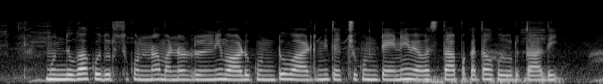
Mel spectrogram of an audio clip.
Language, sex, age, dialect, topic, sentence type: Telugu, female, 18-24, Southern, banking, statement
